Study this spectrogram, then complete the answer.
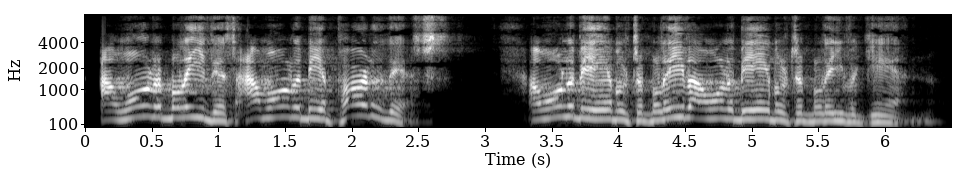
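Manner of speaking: high, loud pleading inner voice; longing heart. Acted. The listener's heart pleading to believe, high and loud. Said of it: "your heart was saying".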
